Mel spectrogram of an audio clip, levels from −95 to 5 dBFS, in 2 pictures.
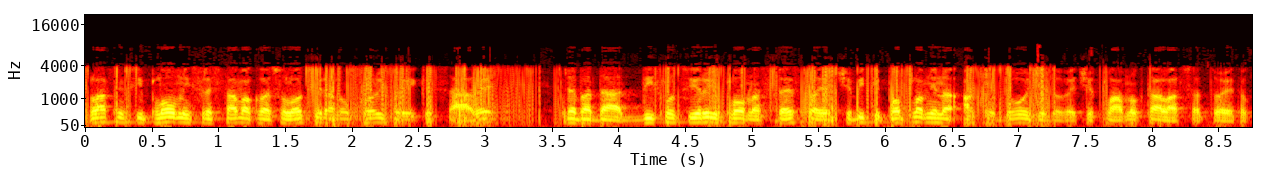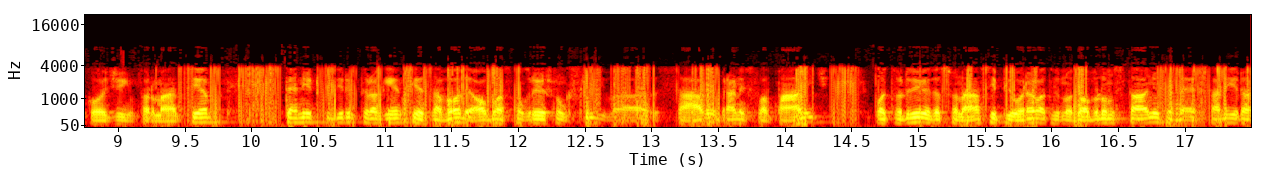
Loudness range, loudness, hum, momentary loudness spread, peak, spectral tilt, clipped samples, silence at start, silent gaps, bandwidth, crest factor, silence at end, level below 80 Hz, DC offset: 2 LU; -21 LUFS; none; 6 LU; -4 dBFS; -8 dB/octave; under 0.1%; 0 s; none; 7.8 kHz; 16 dB; 0 s; -48 dBFS; under 0.1%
